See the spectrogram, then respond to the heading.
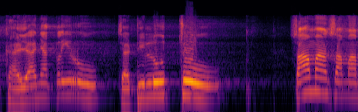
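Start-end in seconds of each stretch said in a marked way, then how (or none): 1.4-2.8 very loud, slow and drawn; comic loud stress on lucu; loud punchline. Acted. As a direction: land the joke loudly. Punchline of sermon point.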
